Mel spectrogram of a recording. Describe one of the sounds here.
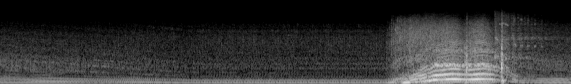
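A simulated car engine hums, then revs up sharply.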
